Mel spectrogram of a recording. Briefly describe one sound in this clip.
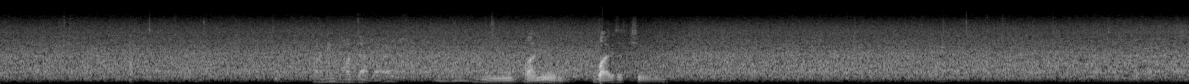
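A shallow river rushes steadily over stones.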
